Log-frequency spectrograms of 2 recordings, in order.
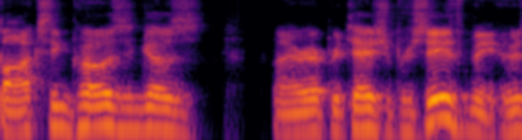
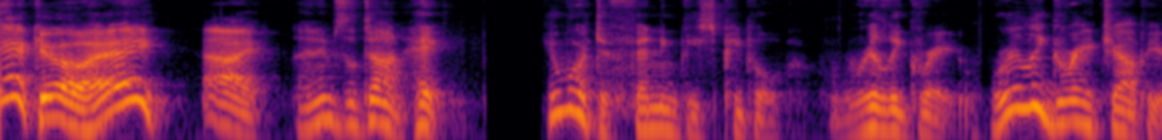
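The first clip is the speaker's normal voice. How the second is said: smug-sounding put-on character voice. Voicing Ladon greeting a kid, Gecko: voicing Ladon, smiling and smirking. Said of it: "looks at Gecko and goes".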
